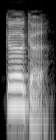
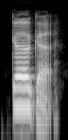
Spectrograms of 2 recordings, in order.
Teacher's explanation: Elder brother becomes 哥哥. It is pronounced using the high level tone.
